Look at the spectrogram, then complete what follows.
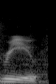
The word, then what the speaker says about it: Ryu: were you ever like it's raw you idiot like no it's Ryu and now they can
